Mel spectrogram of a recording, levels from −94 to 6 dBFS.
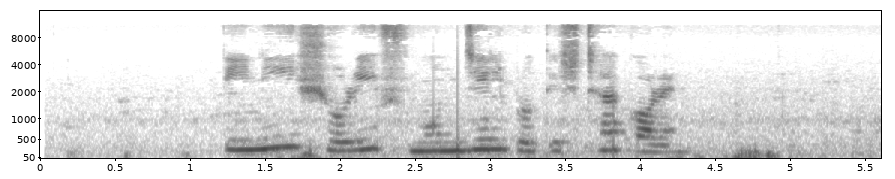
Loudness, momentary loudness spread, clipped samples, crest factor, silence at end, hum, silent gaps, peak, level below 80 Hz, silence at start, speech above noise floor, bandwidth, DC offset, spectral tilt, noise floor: -33 LUFS; 14 LU; under 0.1%; 16 dB; 0 s; none; none; -20 dBFS; -56 dBFS; 0.2 s; 29 dB; 11.5 kHz; under 0.1%; -4 dB/octave; -62 dBFS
